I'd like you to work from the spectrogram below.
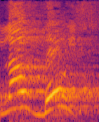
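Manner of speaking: preacher stressing loud voice. Shown as a demonstration. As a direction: ring out loud voice. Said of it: "Ito yung nangyari ho dito".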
